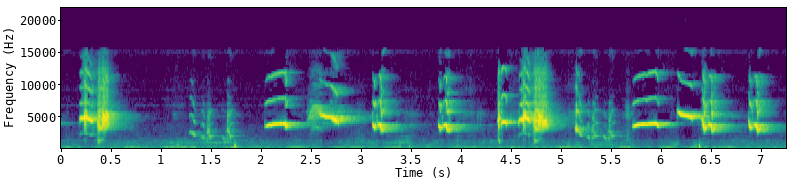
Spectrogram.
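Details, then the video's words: White-rumped shama, a kept songbird, pouring out quick phrases of ringing whistles, stacked high notes and rough buzzy bursts, repeated with short gaps throughout; low hum in the background. "100% Nyambar Kacer anda setelah mendengar suara kacer yang satu ini."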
